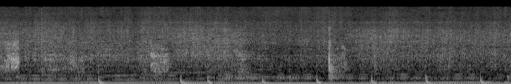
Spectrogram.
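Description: Chickpeas and potato cubes in spiced masala sizzling in a frying pan while a spatula stirs them, scraping and tapping the pan about two to three times a second. This is the dry-frying (bhuna) stage of cooking chana masala, before water is added.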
